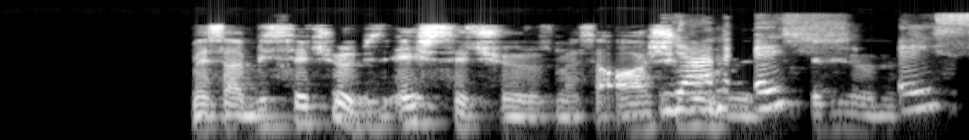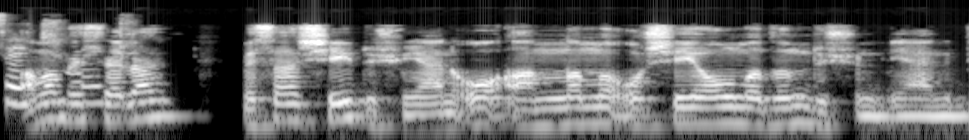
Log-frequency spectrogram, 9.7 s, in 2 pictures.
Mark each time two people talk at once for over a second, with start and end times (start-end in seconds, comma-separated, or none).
3.3-5.6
